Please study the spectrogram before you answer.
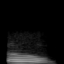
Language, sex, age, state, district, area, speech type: Bodo, female, 18-30, Assam, Baksa, rural, conversation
